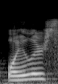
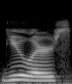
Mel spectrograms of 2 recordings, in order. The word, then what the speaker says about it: Euler: Yes, it's pronounced Euler. I went all through college calling it Euler's theorem, and my professors looked at me like I was crazy. They failed to tell me that it was pronounced Euler, so I will enlighten you here.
